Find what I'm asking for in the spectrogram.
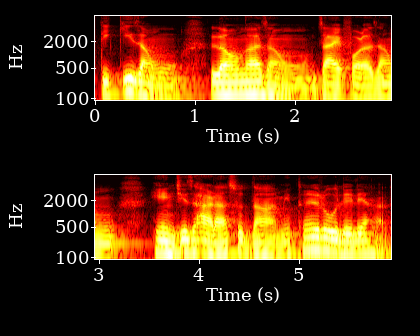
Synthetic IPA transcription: t̪ikid͡zãũ | ləwŋɡad͡zãũd͡zajfəɭd͡zãũ | ɦẽɲt͡ɕid͡zʱaɽãsud̪ʱːaːmĩt̪ʰə̃jɾowlelẽɦã̰t̪

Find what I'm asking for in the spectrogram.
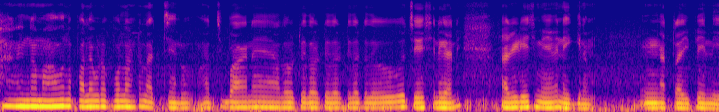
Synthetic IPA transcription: inːɐmaːʋulɐpɐlːɐɡuːɽɐpolaɳʈulɐt͡ʃːenɾuɐt͡ʃːibaːɡɐneːɐd̪oʈːid̪oʈːid̪oʈːid̪oːʈ̬id̪ut͡ʃeːsind̪iɡaːniɐɾiɽeːt͡ʃime̞ːmeneɡːinɐm | ɐʈːɐjpoːjind̪i

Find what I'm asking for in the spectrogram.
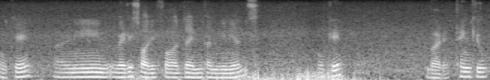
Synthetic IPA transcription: oke | añiʋeɾisɔɾifɔɾd̪əɪnkə̃nʋinjəns | oke | bəɾet̪ʰɛ̃ŋkju

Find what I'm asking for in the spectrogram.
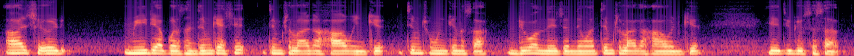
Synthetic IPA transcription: aːd͡ʒt͡ʃʰiəɽi | miːɖijaːp̬ɐɾsɐnt̪imkʲet͡ʃʰit̪imt͡ʃʰilaːɡãːhaːʋɨnʲkit̪imt͡ʃʰiʋunʲkʲinɨsaːɖiʋɐlneːt͡ʃɐnniʋaːnt̪imt͡ʃʰilaːɡãːɦaːʋɨnʲki | jet̪̬uk̬ʲisɐsaːɾ

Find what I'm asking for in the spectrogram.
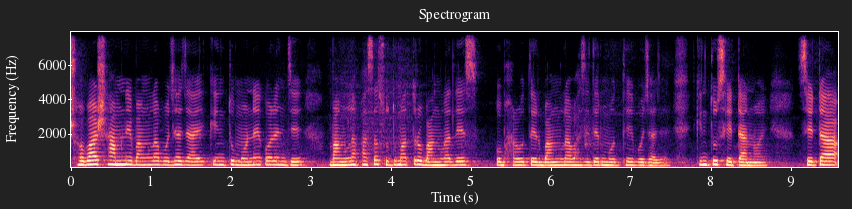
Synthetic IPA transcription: ʃɔbaɾʃamnebaŋlabod͡ʑʱad͡ʑaekint̪umonekɔɾend͡ʑe | baŋlabʱaʃaʃud̪ʱumat̪ːɾobaŋlad̪eʃ | obʱaɾot̪eɾbaŋlabʱaʃ̬id̪eɾmod̪ʱːebod͡ʑʱad͡ʑaekint̪uʃeʈanɔe | ʃeʈa

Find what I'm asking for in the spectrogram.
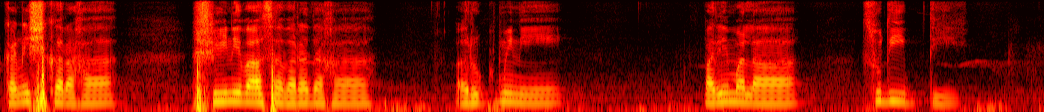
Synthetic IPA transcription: kɐniʂkɐɾɐɦɐ̆ | ʃɾiːniʋaːsɐʋɐɾɐd̪ɐɦɐ̆ | ɾukmini | pɐɾimɐlaː | sud̪iːp̚t̪i

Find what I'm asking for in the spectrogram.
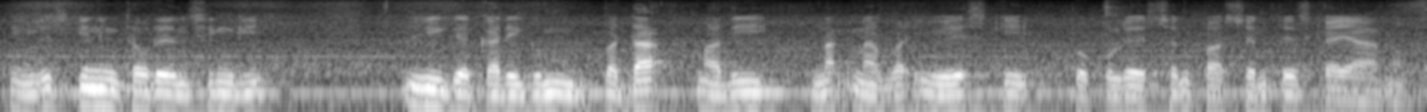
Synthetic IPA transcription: iŋɡliskiniŋtʰawɾensiŋɡi | liɡakaɾiɡumbɐdaʔmaɾinak̚nabaʔjueski | populesɔnpaɾsenteskaja̰nɔ

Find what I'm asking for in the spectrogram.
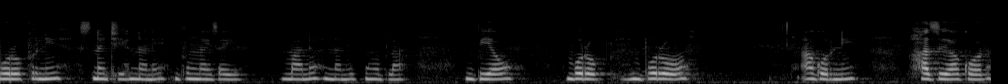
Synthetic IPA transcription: bɔɾɔpʰɯɾnisnajtʰihɯnːanɯjbuŋnajzaj | manɯɦɯnːanɯbuŋɯbla | bijaw | bɔɾɔbɔɾɔ | aɡɔɾni | hazɯaɡɔɾ

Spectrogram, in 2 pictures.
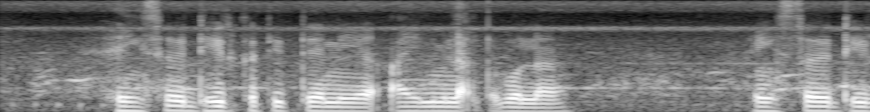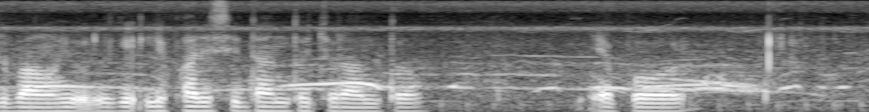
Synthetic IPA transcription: hiŋsədiɾkət̪it̪ɛnia̰ʔa̰inmina̰ʔt̪ɔbɔna | hiŋsədiɾbaɔjṵʔlaɡḭt̪̚lipʰaɾisid̪ant̪ɔt͡ʃuɾant̪ɔ | ɛ̰pɔl

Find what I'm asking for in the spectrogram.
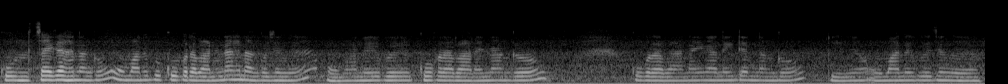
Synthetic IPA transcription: kɔnɯt͡ʃajɡaɦɯnaŋɡɯɔmanɯbɯkɔkɾabanɯjnahɯnaŋɡɯzɯŋɯ | ɔmanɯbɯkɔkɾabanajnaŋɡɯ | kɔkɾabanajnanɯjdenːaŋɡɯ | dɯŋɯɔmanɯbɯzɯŋɯ

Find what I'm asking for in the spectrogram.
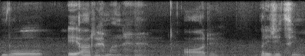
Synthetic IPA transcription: ʋo | eːʔaːɾːɛɦmaːnhɛ̃ | ɔ̰ːɾ | ɾɪd͡ʒisḭm

